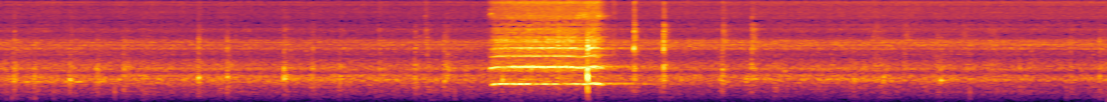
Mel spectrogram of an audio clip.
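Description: Steam locomotive whistle blown once, about a second long, a steady single pitch over a hiss of steam, heard from a carriage of the narrow-gauge train. Around it is the carriage's steady running rumble with scattered light knocks.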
